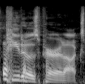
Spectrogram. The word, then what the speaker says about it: Peto's paradox: It's Peto's paradox. P-E-T-O apostrophe S. Peto's paradox.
